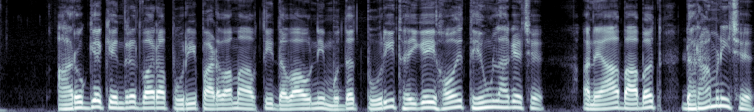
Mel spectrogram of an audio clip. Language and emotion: Gujarati, fearful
